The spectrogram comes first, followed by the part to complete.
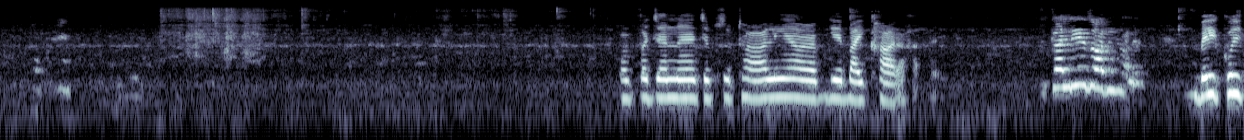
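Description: A child's high-pitched voice in drawn-out, wavering calls about three seconds in and once more, briefly, near the end. Before that, about a second in, there is a short rustle.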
